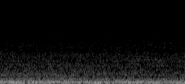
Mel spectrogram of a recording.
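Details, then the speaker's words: Outdoor central AC unit after flood, running again after reconnecting loose wire: steady low hum with even fan rumble, no buzzing or rattle; ice-cold air inside. Normal AC operation after repair. "okay so we're outside in the unit here and it appears to be working"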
